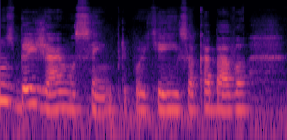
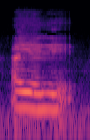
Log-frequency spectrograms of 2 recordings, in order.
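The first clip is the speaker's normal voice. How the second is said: ordinary delivery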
